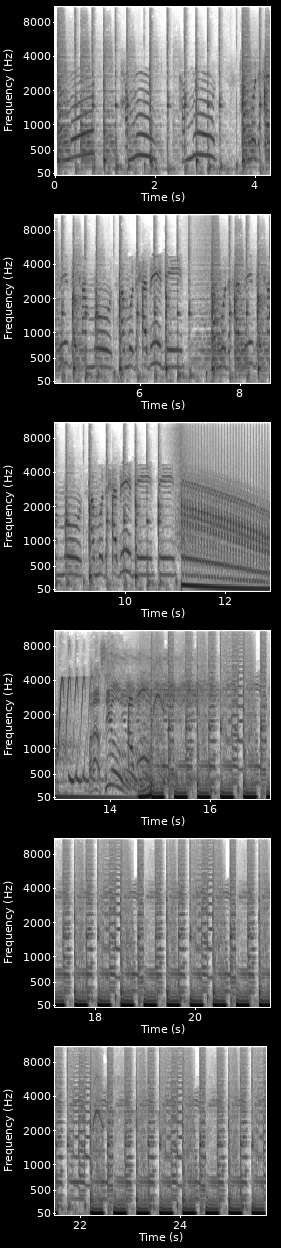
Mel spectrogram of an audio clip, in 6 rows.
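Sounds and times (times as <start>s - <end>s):
funk music: 0.0s - 25.7s.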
